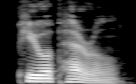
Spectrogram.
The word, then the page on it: puerperal: British English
